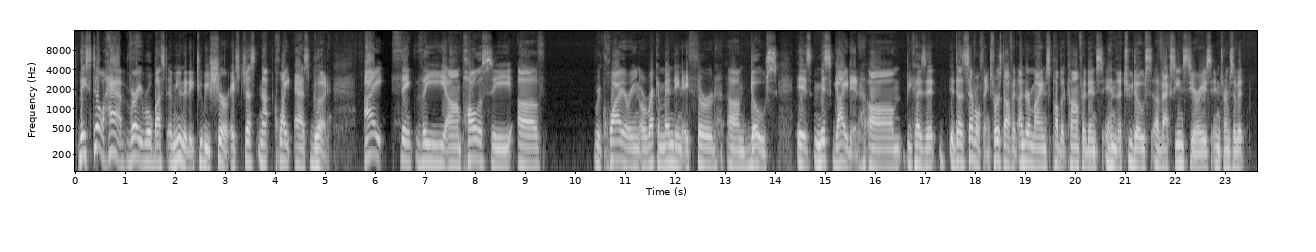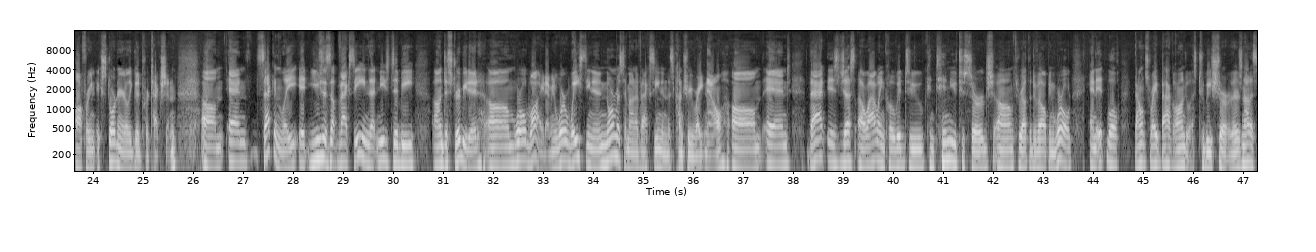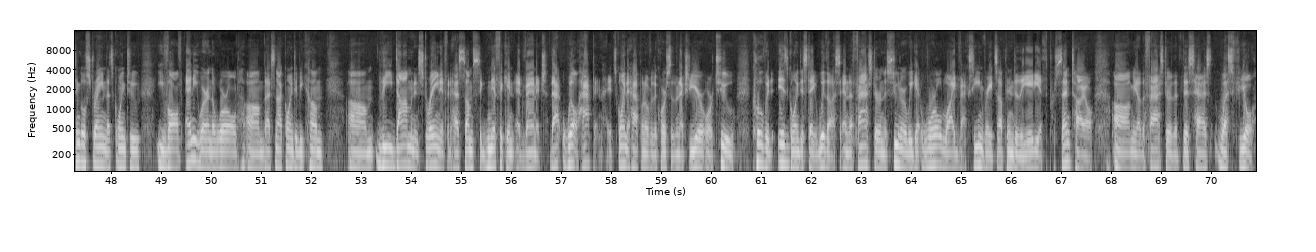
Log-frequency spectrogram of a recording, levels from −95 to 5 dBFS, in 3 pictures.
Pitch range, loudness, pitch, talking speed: 110-140 Hz, -19 LUFS, 125 Hz, 160 wpm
